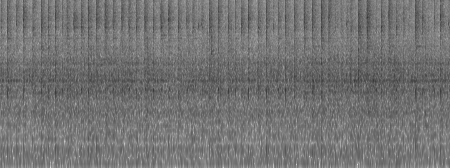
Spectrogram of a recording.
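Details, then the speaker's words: Rebuilt paramotor two-stroke engine on its first start after reassembly, following a mid-flight failure: it buzzes along at a steady even beat with no misses or surging. "It wants to start. Oh, it sounds good!"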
